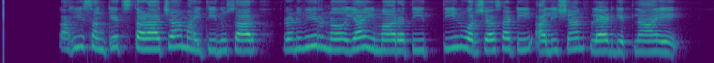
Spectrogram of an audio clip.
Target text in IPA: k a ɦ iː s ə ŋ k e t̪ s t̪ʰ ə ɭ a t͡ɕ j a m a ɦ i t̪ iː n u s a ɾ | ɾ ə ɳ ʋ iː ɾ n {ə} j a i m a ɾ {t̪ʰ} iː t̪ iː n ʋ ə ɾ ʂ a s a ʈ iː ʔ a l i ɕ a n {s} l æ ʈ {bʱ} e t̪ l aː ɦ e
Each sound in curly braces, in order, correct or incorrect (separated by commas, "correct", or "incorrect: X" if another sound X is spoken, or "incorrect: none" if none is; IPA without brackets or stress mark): correct, incorrect: t̪, incorrect: f, incorrect: ɡʱ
